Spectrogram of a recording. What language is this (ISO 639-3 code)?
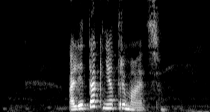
bel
